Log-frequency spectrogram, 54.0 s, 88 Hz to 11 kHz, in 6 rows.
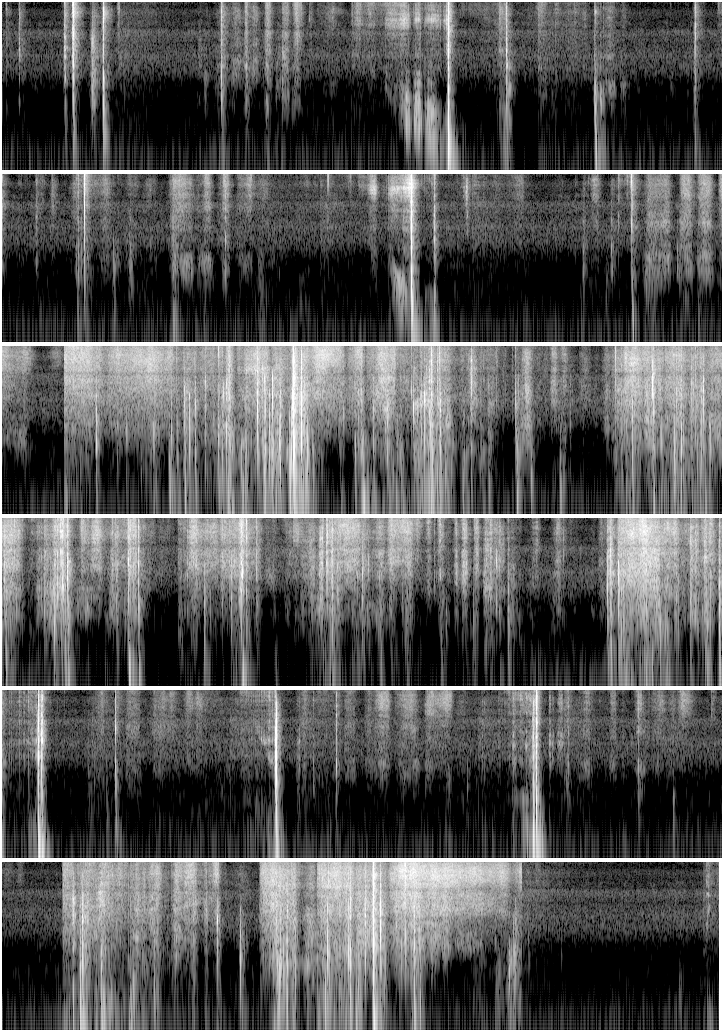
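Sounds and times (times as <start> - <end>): paper rustling and tearing: 18.8 - 25.0, 25.7 - 32.1, 45.8 - 51.5.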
